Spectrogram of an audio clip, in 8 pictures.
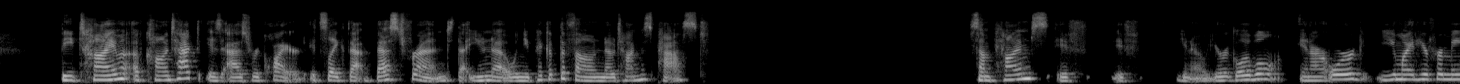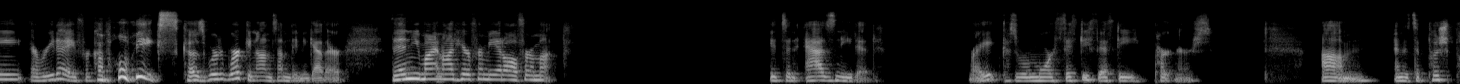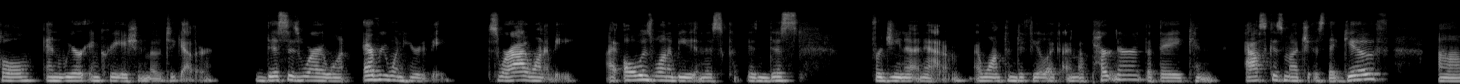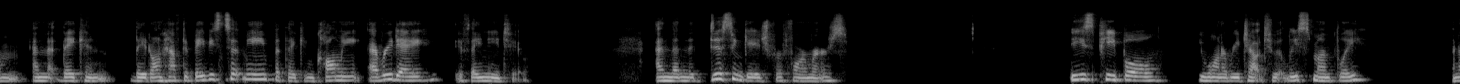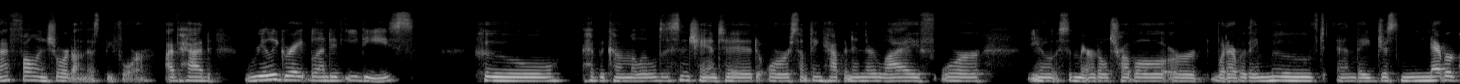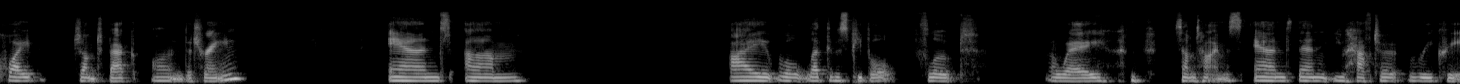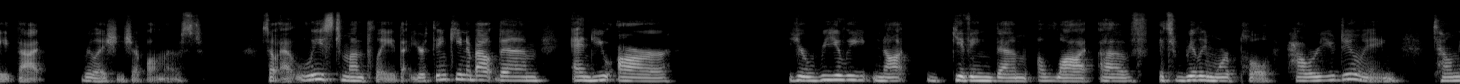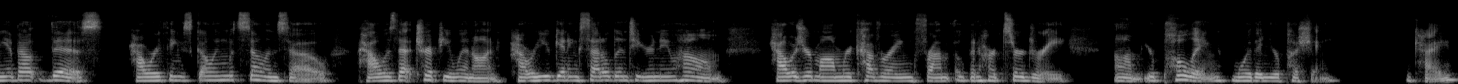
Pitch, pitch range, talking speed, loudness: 175 Hz, 160-195 Hz, 160 wpm, -27 LUFS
